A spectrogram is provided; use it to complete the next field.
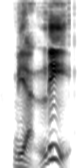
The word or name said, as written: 勉励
